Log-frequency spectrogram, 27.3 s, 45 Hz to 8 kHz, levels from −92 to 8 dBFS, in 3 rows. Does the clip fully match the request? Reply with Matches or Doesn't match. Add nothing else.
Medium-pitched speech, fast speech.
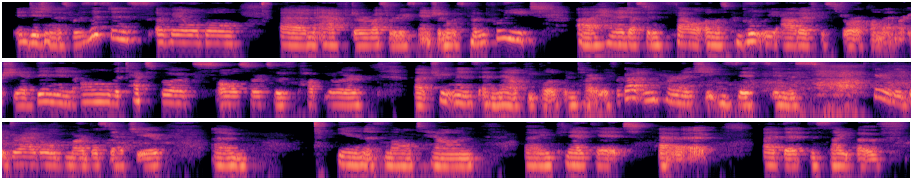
Doesn't match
